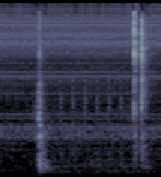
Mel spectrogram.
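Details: Washing machine with mechanical timer at the pre-wash stage: a couple of sharp clicks about a second apart as the timer advances; normal timer operation.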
